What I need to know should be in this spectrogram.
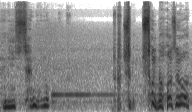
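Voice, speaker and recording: A woman's voice: on the high side, slow pace, music in the background. A woman acting in a Japanese game dub as a bitter, vengeful woman. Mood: shocked disbelief.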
